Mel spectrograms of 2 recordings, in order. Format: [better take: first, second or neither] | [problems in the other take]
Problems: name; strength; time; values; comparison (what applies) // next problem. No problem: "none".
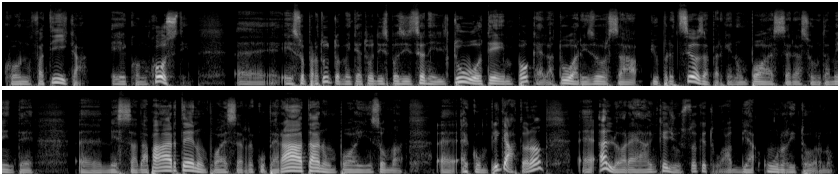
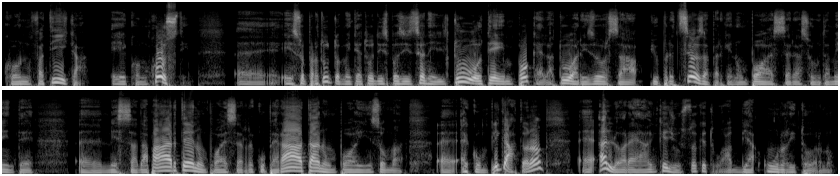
first | distortion; slight; 2% of the sound clipped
